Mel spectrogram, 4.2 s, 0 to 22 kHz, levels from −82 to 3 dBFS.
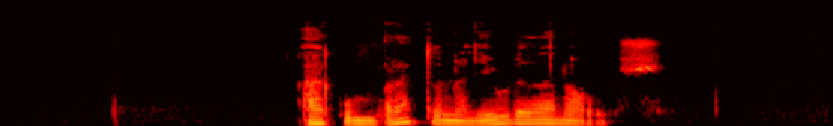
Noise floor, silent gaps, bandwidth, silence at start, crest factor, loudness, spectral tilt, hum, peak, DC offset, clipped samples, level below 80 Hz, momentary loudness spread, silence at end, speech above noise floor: -75 dBFS; none; 11 kHz; 1.5 s; 22 dB; -34 LUFS; -6.5 dB/octave; none; -14 dBFS; under 0.1%; under 0.1%; -56 dBFS; 6 LU; 0.85 s; 42 dB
